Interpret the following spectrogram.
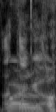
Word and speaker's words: Margot: favorite Margo Margo yeah it's spelled Margot but it's Maro that's how Margo is spelled I know Margo I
